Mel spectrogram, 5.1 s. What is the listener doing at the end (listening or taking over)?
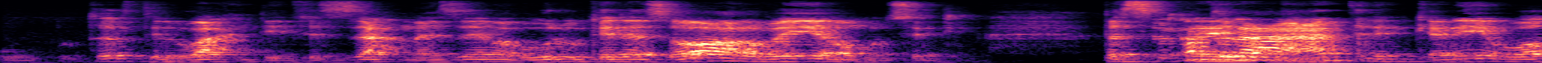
listening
